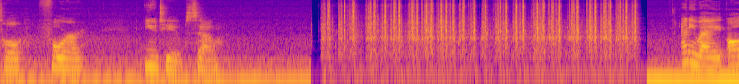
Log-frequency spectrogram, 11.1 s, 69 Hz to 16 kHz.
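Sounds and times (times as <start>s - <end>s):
rapid sharp clicks: 4.7s - 9.7s.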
